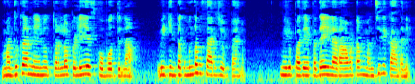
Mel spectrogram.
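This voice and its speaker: A woman's voice: on the high side, steady tone, a little fast, a little mellow, lightly acted. A woman reading a cool, proud young woman. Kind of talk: audio novel reading.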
